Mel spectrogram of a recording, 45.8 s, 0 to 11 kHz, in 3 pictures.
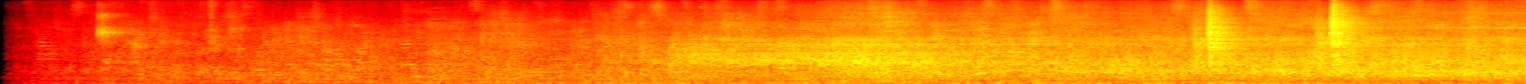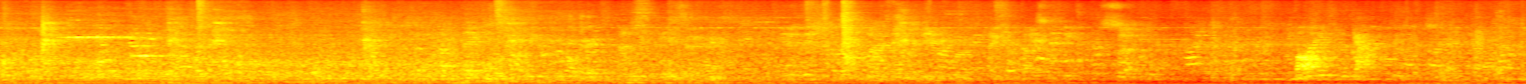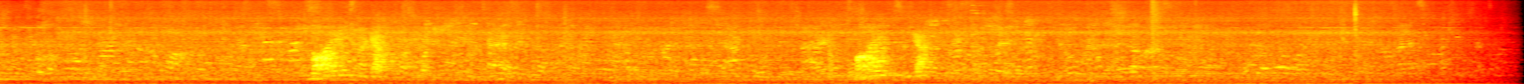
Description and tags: London Underground, Arriving, A
Raw audio of a London Underground train arriving on the Bakerloo line at London Waterloo. The classic "Mind the Gap" can also be heard. Taken around 1:15PM on the weekend, so very crowded (though, you'd be hard pressed to find a time when it isn't crowded!)
An example of how you might credit is by putting this in the description/credits:
The sound was recorded using a "H1 Zoom recorder" on 9th September 2017.
announcement, Arriivng, arriving, bakerloo, gap, london, mind, subway, The, train, tube, underground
